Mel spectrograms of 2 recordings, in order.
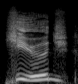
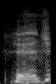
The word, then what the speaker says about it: Huge: Tom Huge. – Hidge. – Hidge. It's probably like Hugh or something like that, but it's spelled like Huge.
